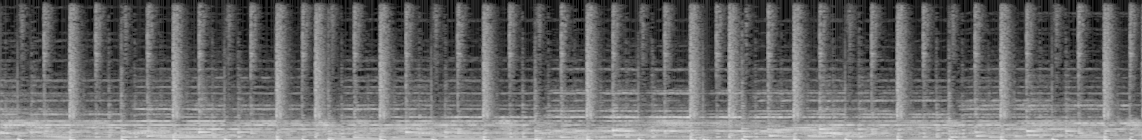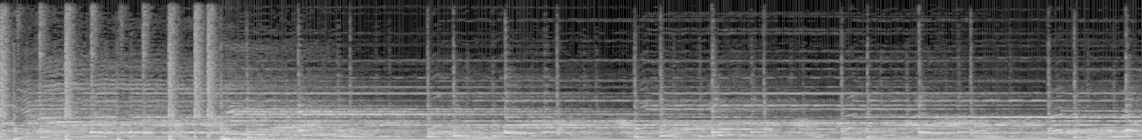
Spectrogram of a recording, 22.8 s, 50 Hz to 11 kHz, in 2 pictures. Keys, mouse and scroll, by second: 0.1 click, 0.9-1.9 middle drag, 1.9 f, 2.7 ctrl+z, 3.0-4.2 middle drag, 4.0 a, 4.6-11.0 right drag, 8.3 f, 8.4 a, 10.6 f, 10.7 a, 11.0 click, 11.0-14.1 right drag, 14.1 middle click, 14.1 f, 14.7 a, 14.8 click, 15.6-17.4 right drag, 17.4 f, 18.3 a, 20.8 right click.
